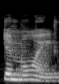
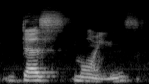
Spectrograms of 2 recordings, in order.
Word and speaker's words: Des Moines: the end of Illinois it's like Des Moines right I was dealt with okay Des Moines I've heard people say does Moines this planes do you say DesPlaines isn't a pronounced a plane who pronounces it deploying no I mean following the same like chewy but I mean like if you're gonna follow seem like template I don't know same like Des Moines you don't save dis moines wait you say this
